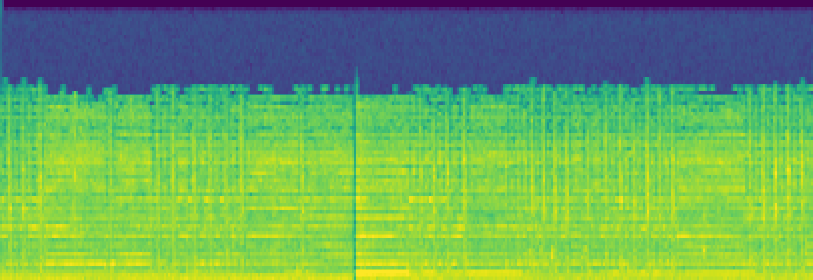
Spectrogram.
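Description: Steady mechanical hum of a hydraulic forging press's electric motor and pump running, with a brief break about three and a half seconds in.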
